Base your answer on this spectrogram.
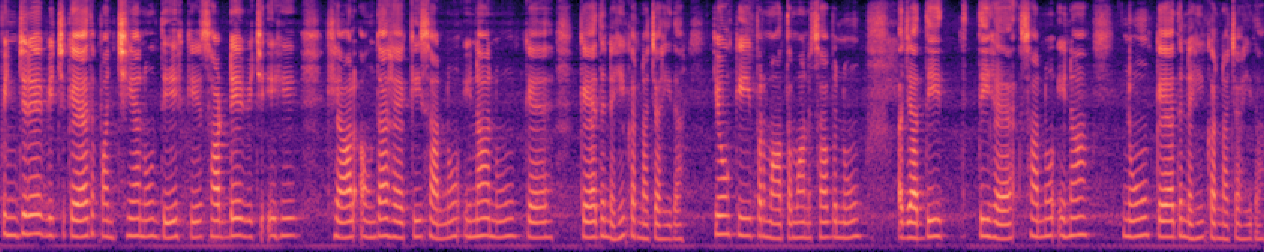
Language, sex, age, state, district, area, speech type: Punjabi, female, 45-60, Punjab, Ludhiana, urban, spontaneous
